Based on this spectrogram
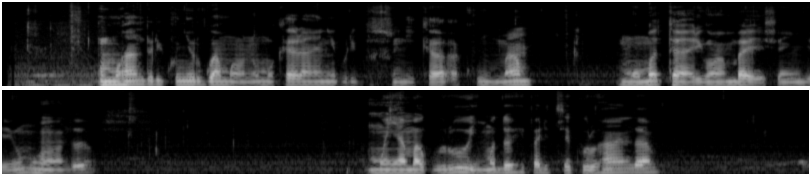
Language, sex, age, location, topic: Kinyarwanda, male, 18-24, Kigali, government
